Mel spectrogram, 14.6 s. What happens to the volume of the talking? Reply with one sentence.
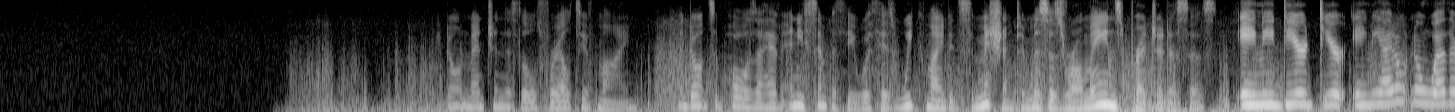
The loudness of the talking goes up.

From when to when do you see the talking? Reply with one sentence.
The talking can be heard from 4.3 to 14.5 s.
